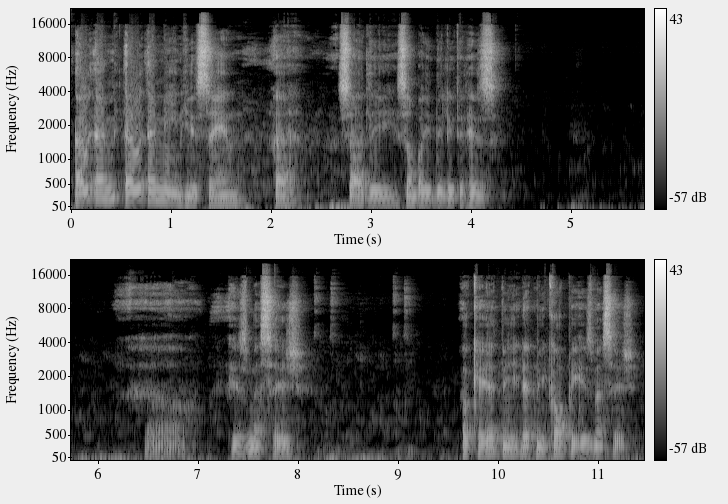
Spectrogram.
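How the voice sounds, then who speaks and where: An online religious debate host runs a live-stream, reading viewer comments aloud and replying in combative, mocking, non-native English. His mid-range voice is warm and creaky, unhurried, with frequent pauses.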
